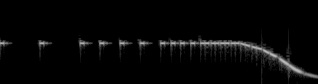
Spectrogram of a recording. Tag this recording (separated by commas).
Alarm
